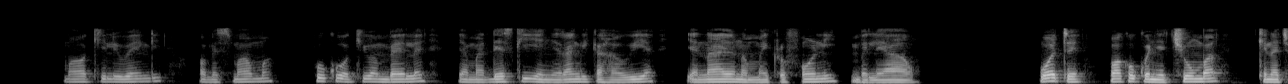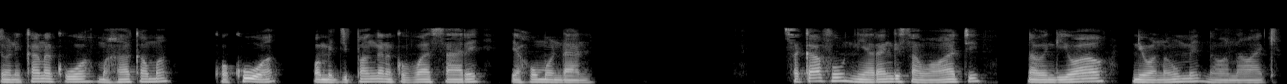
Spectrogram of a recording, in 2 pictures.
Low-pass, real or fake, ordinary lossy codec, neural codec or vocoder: 5.4 kHz; real; MP3, 32 kbps; none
